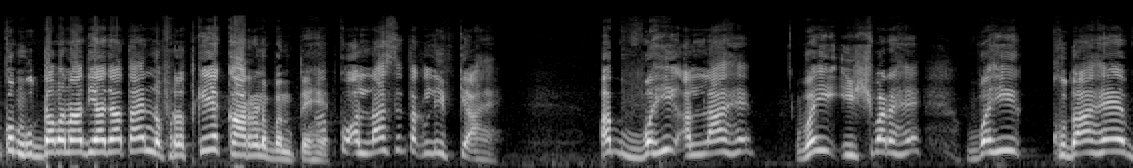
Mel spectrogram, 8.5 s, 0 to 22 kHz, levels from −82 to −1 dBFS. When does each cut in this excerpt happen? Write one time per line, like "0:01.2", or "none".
0:02.5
